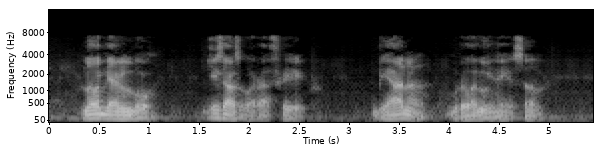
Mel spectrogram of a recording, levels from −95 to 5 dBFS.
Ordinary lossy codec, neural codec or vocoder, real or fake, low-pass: none; codec, 16 kHz, 1 kbps, FreqCodec, larger model; fake; 7.2 kHz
